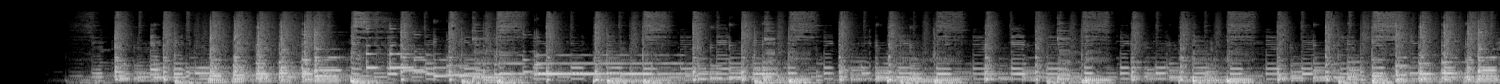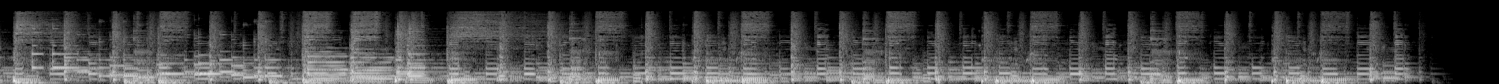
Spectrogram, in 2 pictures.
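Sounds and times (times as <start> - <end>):
funk music: 0.7 - 29.2.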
